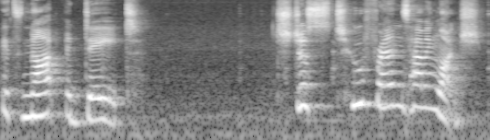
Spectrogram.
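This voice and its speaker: Teenage little sister, bashful yet excitable, very high voice, woman acting, stage play. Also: slow, heavily acted. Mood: playful, bashful. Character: teenage girl, shy but excitable younger sister.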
